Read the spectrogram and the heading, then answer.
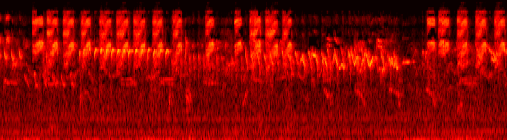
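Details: Several birds chirping together outdoors in a dense, continuous chorus of high, rapid twittering notes with few pauses.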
